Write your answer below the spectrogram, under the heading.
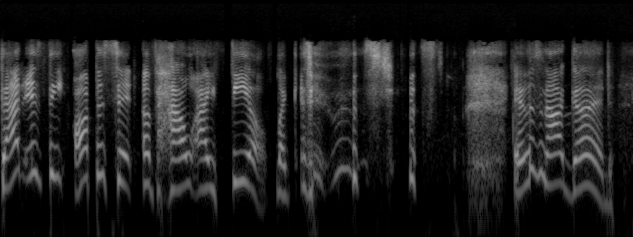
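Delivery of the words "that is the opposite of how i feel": high, very angry voice. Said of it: "in a very angry voice".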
